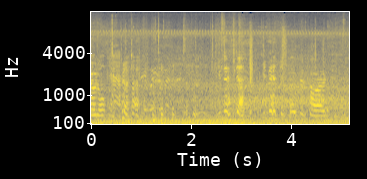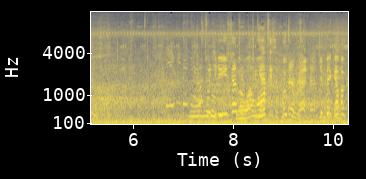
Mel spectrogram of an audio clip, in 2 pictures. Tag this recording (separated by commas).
Walk, Speech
